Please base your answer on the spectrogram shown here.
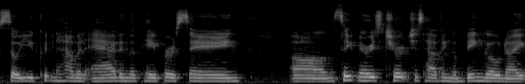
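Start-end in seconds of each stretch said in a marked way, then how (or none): none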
